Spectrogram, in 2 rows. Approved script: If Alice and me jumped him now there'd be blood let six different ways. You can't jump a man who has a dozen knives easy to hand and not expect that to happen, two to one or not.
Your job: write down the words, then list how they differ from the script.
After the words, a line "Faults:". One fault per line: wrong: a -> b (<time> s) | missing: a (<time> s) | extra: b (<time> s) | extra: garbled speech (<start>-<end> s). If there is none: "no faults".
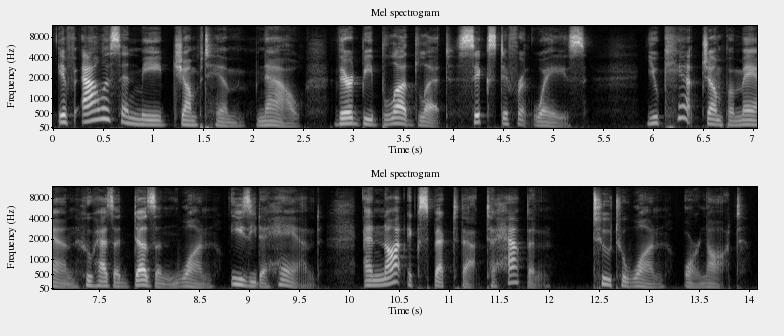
If Alice and me jumped him now there'd be blood let six different ways. You can't jump a man who has a dozen one easy to hand and not expect that to happen, two to one or not.
Faults:
wrong: knives -> one (8.2 s)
